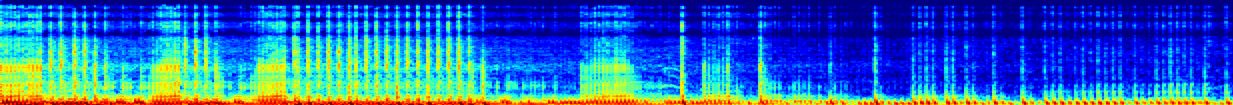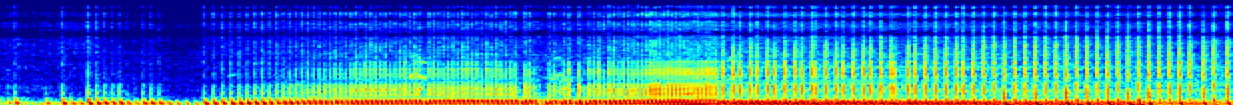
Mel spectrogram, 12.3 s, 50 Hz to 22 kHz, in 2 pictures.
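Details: Small two-stroke 50cc motorcycle revving up and down with a rattly, uneven clatter over the revs; abnormal engine noise, cause not identified.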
